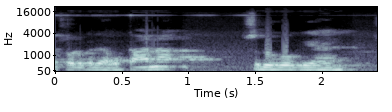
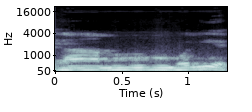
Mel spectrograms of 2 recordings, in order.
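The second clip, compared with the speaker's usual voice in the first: राम drawn out very slowly, lower; slow, unhurried Ram; 3 semitones lower, much slower than usual. Shown as a demonstration. Guru shows disciples to say Ram slowly, drawn out. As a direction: let राम बोलिए stretch out with no hurry. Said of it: "फिर आराम से बोलिए".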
